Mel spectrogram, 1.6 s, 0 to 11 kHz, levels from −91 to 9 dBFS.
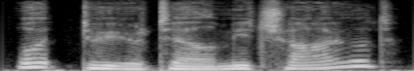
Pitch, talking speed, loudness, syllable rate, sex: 150 Hz, 230 wpm, -13 LUFS, 4.2 syllables/s, male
